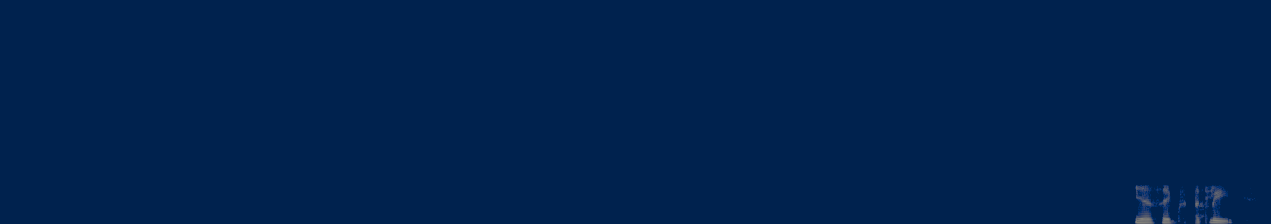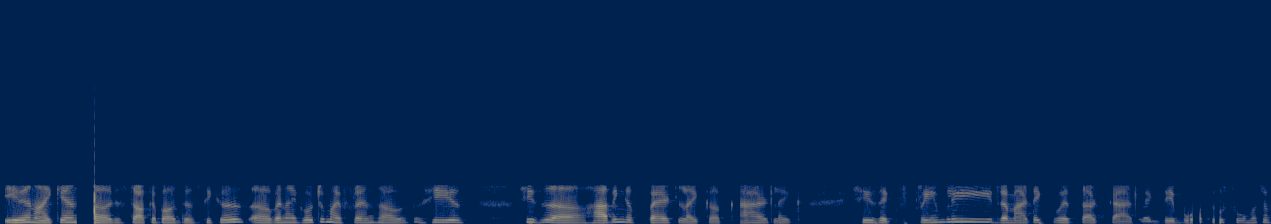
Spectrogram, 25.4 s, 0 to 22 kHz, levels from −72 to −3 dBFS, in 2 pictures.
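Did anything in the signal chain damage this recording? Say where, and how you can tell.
Yes. There was packet loss on an ADPCM call, at the network stage. Speech cuts to hard-edged silence at 11.86 s (100 ms), 13.48 s (180 ms, before "just talk about this"), 20.04 s (80 ms, after "a pet like a") and 24.6 to 24.94 s (220 ms lost in short scattered runs). With packets missing, the decoder's adaptive predictor and step size drift from the sender's, so speech resumes slightly and briefly distorted.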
